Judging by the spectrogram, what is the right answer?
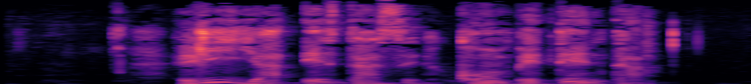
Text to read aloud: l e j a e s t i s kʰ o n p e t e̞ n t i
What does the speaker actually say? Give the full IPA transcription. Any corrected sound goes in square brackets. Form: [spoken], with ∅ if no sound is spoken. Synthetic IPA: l [i] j a e s t [a] s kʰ o [m] p e t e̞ n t [a]

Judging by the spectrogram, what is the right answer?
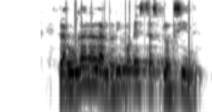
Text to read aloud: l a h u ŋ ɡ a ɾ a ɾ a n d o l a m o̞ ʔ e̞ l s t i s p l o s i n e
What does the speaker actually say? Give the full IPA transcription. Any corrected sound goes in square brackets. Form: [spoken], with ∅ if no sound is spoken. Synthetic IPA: l a h u ŋ ɡ a ɾ a [l] a n d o l [i] m o̞ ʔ e̞ [∅] s t [a] s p l o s i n e

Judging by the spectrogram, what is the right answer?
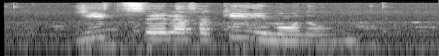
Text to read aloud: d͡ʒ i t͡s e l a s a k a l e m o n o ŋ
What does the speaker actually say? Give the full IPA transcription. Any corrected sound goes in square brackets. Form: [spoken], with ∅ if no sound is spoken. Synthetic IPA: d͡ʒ i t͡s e l a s a k [i] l [i] m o n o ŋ

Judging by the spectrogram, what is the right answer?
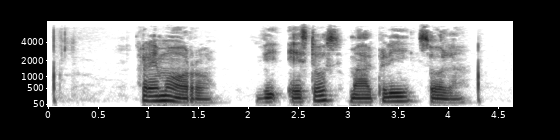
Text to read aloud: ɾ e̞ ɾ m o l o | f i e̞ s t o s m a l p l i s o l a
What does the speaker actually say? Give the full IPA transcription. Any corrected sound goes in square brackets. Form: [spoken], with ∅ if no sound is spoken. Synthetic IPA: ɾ e̞ [∅] m o [ɾ] o | [v] i e̞ s t o s m a l p l i s o l a

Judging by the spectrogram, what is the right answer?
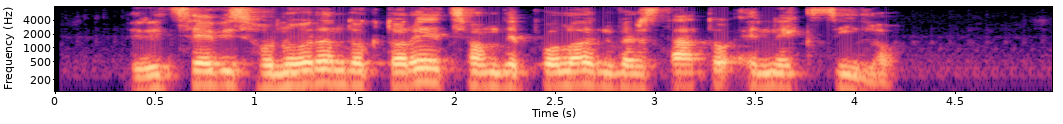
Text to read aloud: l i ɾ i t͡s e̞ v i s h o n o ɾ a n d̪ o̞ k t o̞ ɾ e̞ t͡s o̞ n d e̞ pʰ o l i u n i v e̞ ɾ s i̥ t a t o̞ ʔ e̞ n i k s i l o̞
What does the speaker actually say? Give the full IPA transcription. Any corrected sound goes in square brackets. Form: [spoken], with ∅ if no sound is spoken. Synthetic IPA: l i ɾ i t͡s e̞ v i s h o n o ɾ a n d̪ o̞ k t o̞ ɾ e̞ t͡s o̞ n d e̞ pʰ o l [a] u n i v e̞ ɾ s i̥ t a t o̞ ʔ e̞ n [e] k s i l o̞

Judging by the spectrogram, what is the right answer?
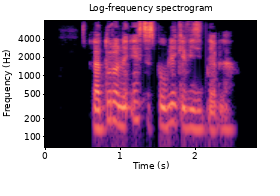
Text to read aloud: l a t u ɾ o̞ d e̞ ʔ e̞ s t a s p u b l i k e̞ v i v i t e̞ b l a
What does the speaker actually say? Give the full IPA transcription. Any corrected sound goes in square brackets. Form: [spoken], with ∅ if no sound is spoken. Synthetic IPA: l a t u ɾ o̞ [n] e̞ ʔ e̞ s t a s p u b l i k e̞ v i [z] i t e̞ b l a

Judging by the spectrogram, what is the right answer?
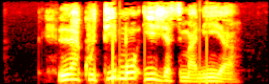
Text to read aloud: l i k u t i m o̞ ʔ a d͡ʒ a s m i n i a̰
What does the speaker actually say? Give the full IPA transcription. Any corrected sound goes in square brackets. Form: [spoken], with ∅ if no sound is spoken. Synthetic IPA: l [a] k u t i m o̞ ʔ [i] d͡ʒ a s m [a] n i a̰

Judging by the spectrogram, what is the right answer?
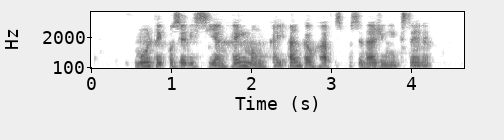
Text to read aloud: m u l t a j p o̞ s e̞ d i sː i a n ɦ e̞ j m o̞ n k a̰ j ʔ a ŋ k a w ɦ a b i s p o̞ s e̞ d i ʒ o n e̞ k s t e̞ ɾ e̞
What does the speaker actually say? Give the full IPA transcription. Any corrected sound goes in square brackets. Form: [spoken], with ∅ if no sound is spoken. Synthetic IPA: m u l t a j p o̞ s e̞ d i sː i a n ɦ e̞ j m o̞ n k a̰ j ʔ a ŋ k a w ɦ a [v] i s p o̞ s e̞ d [a] ʒ o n e̞ k s t e̞ ɾ e̞

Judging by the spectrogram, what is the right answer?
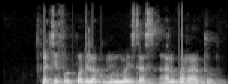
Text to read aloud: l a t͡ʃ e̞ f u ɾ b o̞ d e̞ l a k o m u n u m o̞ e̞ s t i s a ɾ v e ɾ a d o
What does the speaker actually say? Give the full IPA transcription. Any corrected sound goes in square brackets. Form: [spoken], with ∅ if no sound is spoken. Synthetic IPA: l a t͡ʃ e̞ f u ɾ b o̞ d e̞ l a k o m u n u m o̞ e̞ s t [a] s a ɾ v [a] ɾ a d o

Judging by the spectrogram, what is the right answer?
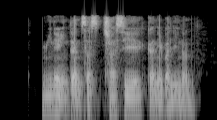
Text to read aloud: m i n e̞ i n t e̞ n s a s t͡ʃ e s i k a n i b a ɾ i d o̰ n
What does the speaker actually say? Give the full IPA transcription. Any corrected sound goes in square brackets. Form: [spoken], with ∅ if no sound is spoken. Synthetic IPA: m i n e̞ i n t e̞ n s a s t͡ʃ [a] s i k a n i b a [l] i [n] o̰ n

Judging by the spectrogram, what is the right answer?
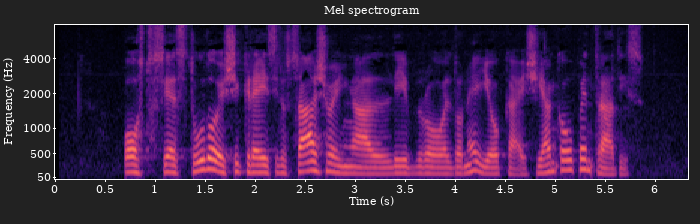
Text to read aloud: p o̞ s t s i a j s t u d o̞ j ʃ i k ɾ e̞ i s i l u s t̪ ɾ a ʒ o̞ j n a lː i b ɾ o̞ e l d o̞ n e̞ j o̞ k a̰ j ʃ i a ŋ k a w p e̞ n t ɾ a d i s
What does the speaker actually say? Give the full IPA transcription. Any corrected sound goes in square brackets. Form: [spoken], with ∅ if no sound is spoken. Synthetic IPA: p o̞ s t s i a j s t u d o̞ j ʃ i k ɾ e̞ i s i l u s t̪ ɾ a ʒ o̞ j n a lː i b ɾ o̞ e l d o̞ n e̞ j o̞ k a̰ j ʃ i a ŋ k a w p e̞ n t ɾ a d i s

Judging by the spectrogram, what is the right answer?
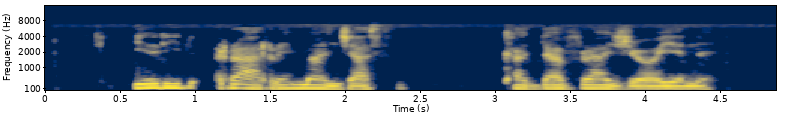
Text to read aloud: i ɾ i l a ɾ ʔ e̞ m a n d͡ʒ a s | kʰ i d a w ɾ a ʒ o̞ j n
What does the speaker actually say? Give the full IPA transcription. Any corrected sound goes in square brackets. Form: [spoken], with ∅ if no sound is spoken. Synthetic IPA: i [l] i [ɾ] a ɾ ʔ e̞ m a n d͡ʒ a s | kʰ [a] d a [v] ɾ a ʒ o̞ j n

